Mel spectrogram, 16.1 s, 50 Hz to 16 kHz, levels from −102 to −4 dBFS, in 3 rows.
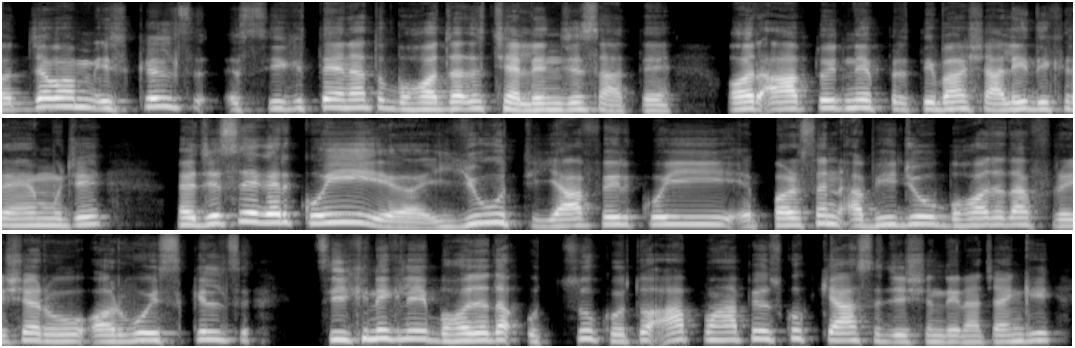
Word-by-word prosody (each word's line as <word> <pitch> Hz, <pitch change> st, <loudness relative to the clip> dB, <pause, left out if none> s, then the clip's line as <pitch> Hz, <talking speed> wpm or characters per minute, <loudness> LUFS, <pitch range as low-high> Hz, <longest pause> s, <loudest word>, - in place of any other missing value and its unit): जब 235 Hz, +1 st, +6 dB
हम 230 Hz, -5 st, +2 dB
स्किल्स 220 Hz, +3 st, -1 dB, 0.3 s
सीखते 195 Hz, +5 st, -2 dB
हैं 220 Hz, -, +5 dB
ना, 215 Hz, -, +4 dB
तो 215 Hz, 0 st, -5 dB
बहुत 175 Hz, 0 st, +4 dB
ज़्यादा 185 Hz, +1 st, +3 dB
चैलेंजेज़ 170 Hz, -2 st, +1 dB
आते 135 Hz, +1 st, -4 dB
हैं, 140 Hz, -, -8 dB, 0.3 s
और 185 Hz, +2 st, +6 dB
आप 190 Hz, +2 st, +5 dB
तो 210 Hz, -, +3 dB
इतने 210 Hz, 0 st, +1 dB
प्रतिभाशाली 180 Hz, -2 st, 0 dB
दिख 180 Hz, +1 st, -2 dB
रहे 175 Hz, -1 st, 0 dB
हैं 175 Hz, -, -1 dB
मुझे। 185 Hz, +3 st, 0 dB, 0.4 s
अ, 190 Hz, -, +5 dB
जैसे 215 Hz, +7 st, +3 dB
अगर 245 Hz, -1 st, +6 dB
कोई 230 Hz, -7 st, +3 dB
अ, 135 Hz, -2 st, +1 dB
यूथ 220 Hz, -, -3 dB
या 165 Hz, +2 st, +2 dB
फिर 195 Hz, 0 st, +2 dB
कोई 200 Hz, -3 st, -2 dB
पर्सन, 180 Hz, +4 st, +1 dB
अभी 175 Hz, +1 st, -2 dB
जो 205 Hz, -, +4 dB
बहुत 180 Hz, +2 st, 0 dB
ज़्यादा 190 Hz, 0 st, 0 dB
फ्रेशर 160 Hz, +5 st, -1 dB
हो 175 Hz, 0 st, -2 dB
और 170 Hz, +1 st, 0 dB
वो 200 Hz, 0 st, +4 dB
स्किल्स 205 Hz, 0 st, -5 dB, 0.4 s
सीखने 220 Hz, +3 st, +1 dB
के 225 Hz, -, -5 dB
लिए 235 Hz, 0 st, +1 dB
बहुत 185 Hz, +1 st, +3 dB
ज़्यादा 200 Hz, +2 st, +4 dB
उत्सुक 185 Hz, +7 st, -8 dB
हो, 175 Hz, -, -3 dB
तो 205 Hz, +4 st, -3 dB
आप 215 Hz, +2 st, -1 dB
वहाँ 210 Hz, 0 st, 0 dB
पे 235 Hz, -, +1 dB
उसको 230 Hz, +2 st, -5 dB
क्या 205 Hz, -5 st, +1 dB
सजेशन 165 Hz, -3 st, -8 dB
देना 160 Hz, 0 st, -4 dB
चाहेंगे 175 Hz, +4 st, -4 dB
190 Hz, 210 wpm, -23 LUFS, 175-215 Hz, 0.4 s, जब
